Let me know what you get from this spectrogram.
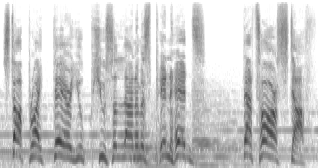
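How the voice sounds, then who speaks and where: An actor playing an indignant, excitable young student of a small goblin-like race in a video game, wordy and full of protest. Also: male voice, extremely high pitch, unhurried, over music. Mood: outraged. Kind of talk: video game cutscene acting.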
